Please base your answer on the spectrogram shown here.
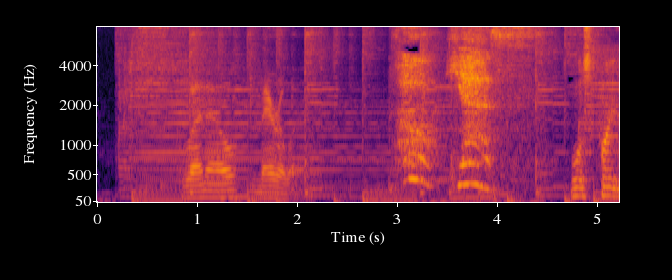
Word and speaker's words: Glenelg: Not Glenelg. I feel like the G is silent. Let's go with Glenelg. Glenelg, Maryland.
